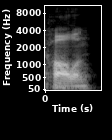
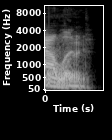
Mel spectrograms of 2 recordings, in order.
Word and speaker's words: Haaland: But it's spelled with an A. Holland from Norway. Halland, but it's Holland.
